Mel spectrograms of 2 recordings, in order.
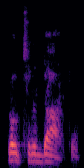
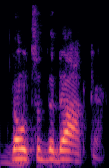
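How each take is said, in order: First: It is said at normal volume. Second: It is said loudly.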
